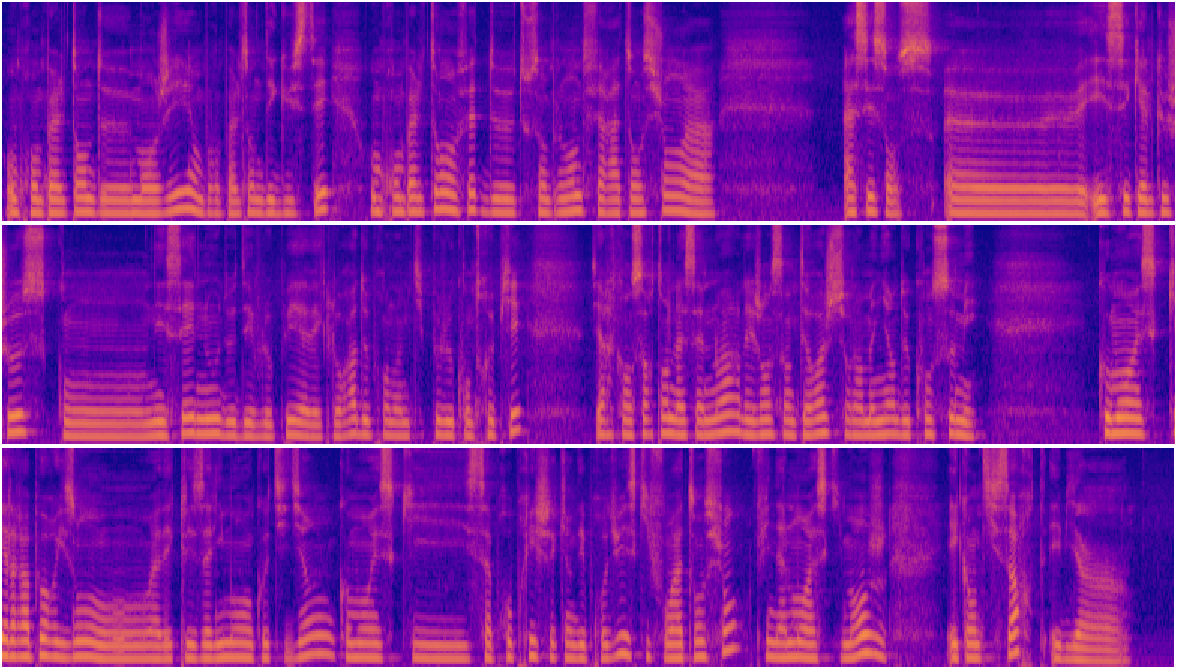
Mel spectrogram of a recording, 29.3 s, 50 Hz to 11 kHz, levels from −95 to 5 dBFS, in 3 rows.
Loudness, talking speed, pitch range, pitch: -32 LUFS, 210 wpm, 190-220 Hz, 205 Hz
